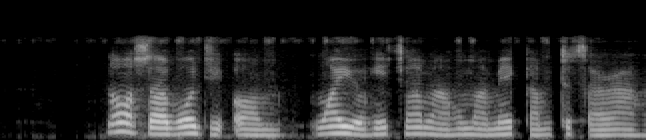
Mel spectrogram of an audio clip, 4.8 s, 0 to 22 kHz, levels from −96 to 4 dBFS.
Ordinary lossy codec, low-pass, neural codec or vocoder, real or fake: none; none; none; real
